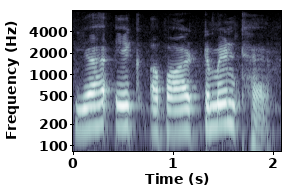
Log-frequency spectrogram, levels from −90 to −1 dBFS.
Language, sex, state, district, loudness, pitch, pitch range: Hindi, male, Bihar, Patna, -13 LUFS, 180 Hz, 165-185 Hz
